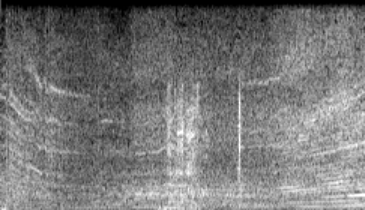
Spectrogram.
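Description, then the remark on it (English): A car engine revs and accelerates steadily during laps, its pitch climbing over several seconds, loud, with a brief hiss partway through and no voices. “I've never balloon-footed a car so bad in my life.”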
